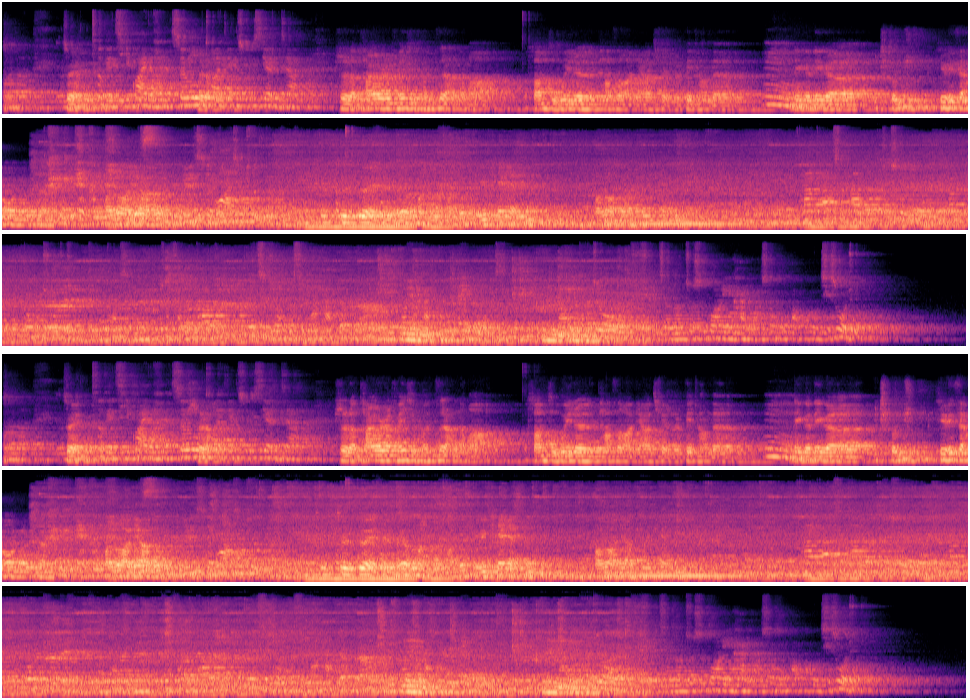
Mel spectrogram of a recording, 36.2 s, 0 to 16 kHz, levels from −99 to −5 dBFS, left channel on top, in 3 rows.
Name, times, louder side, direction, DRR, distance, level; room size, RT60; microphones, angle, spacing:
voice 1, 0.0-3.8 4.3-4.6 9.5-10.1 12.6-15.8 16.2-16.3 16.7-16.9 17.3-17.7 18.6-18.8 19.6-20.0 21.3-26.9 27.2-30.5 31.1-34.8, left 1 dB, 20° left, 0 dB, 5.5 m, -29 dB
voice 2, 4.2-6.2 6.6-9.2 9.8-11.4 11.7-12.6 13.3-14.1 16.0-19.0 19.5-20.9 29.1-29.6 30.9-31.4, right 1 dB, 50° right, 4 dB, 4.1 m, -22 dB
sound 1, 12.4-32.2, right 1 dB, 30° right, 6.5 m, -27 dB
27.5 x 26.5 x 7.6 m, 2.2 s
head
